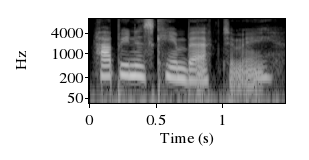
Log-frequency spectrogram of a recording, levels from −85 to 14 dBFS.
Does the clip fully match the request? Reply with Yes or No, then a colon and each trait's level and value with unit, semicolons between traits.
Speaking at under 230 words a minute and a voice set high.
Yes: fast, 205 wpm; high, 200 Hz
